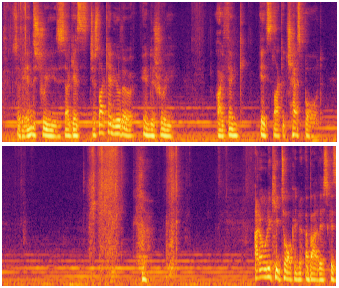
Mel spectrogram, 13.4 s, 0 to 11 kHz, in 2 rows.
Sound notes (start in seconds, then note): 9.2 sighs; 10.0 cards shuffling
